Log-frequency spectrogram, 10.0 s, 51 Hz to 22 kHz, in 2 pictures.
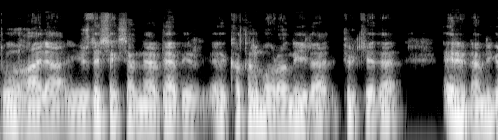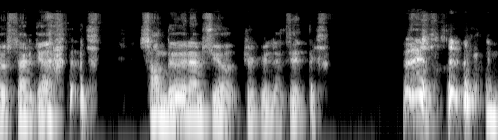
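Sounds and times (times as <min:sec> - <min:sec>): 
laughter: 0:00.0 - 0:06.0, 0:09.0 - 0:09.9
speech: 0:00.0 - 0:08.4, 0:09.0 - 0:09.9
throat clearing: 0:05.2 - 0:06.0, 0:09.0 - 0:09.9
harsh coughing: 0:05.4 - 0:06.0, 0:09.0 - 0:09.9.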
